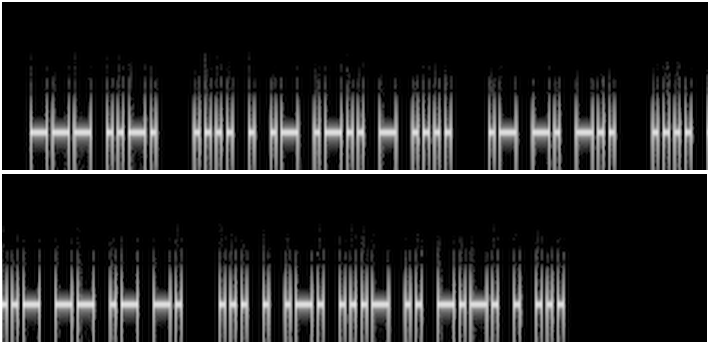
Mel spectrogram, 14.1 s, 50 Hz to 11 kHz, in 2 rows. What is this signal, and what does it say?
Morse code, heard as a keyed tone, about 22 wpm, 700 Hz. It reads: OF HEALTH AND HUMAN SERVICES
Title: Sets of 5 Words 22wpm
